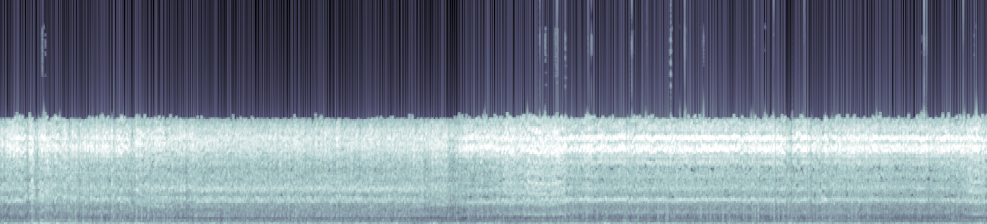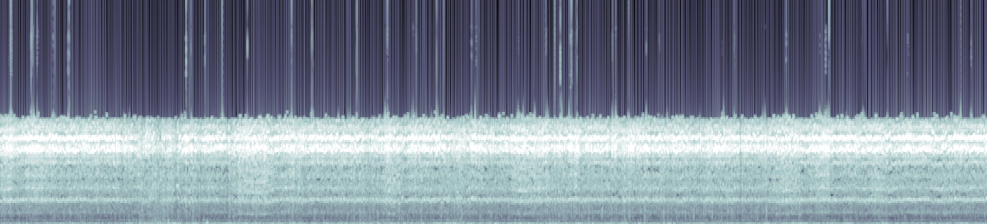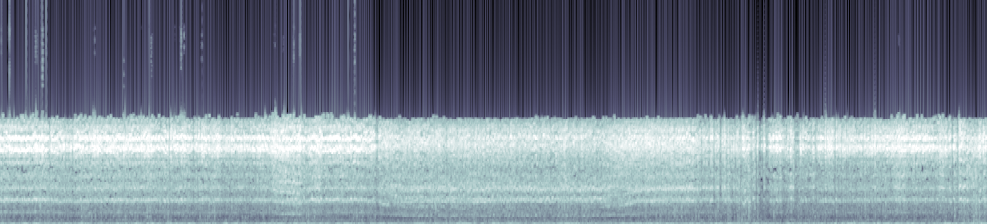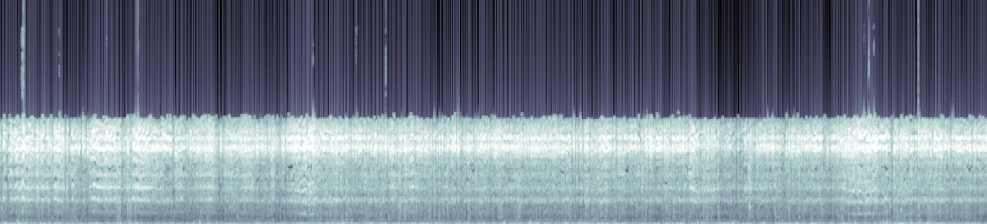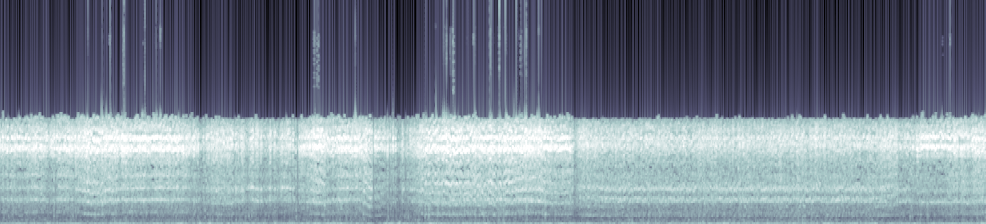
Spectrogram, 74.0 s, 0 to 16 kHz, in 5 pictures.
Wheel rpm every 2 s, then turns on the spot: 230, 200, 200, 200, 230, 240, 230, 230, 230, 230, 230, 230, 230, 230, 230, 230, 230, 210, 190, 210, 230, 240, 240, 230, 230, 230, 230, 230, 230, 240, 220, 220, 210, 210, 200, 190, 210.
none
